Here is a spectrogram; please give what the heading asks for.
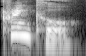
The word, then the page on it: crinkle: British English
